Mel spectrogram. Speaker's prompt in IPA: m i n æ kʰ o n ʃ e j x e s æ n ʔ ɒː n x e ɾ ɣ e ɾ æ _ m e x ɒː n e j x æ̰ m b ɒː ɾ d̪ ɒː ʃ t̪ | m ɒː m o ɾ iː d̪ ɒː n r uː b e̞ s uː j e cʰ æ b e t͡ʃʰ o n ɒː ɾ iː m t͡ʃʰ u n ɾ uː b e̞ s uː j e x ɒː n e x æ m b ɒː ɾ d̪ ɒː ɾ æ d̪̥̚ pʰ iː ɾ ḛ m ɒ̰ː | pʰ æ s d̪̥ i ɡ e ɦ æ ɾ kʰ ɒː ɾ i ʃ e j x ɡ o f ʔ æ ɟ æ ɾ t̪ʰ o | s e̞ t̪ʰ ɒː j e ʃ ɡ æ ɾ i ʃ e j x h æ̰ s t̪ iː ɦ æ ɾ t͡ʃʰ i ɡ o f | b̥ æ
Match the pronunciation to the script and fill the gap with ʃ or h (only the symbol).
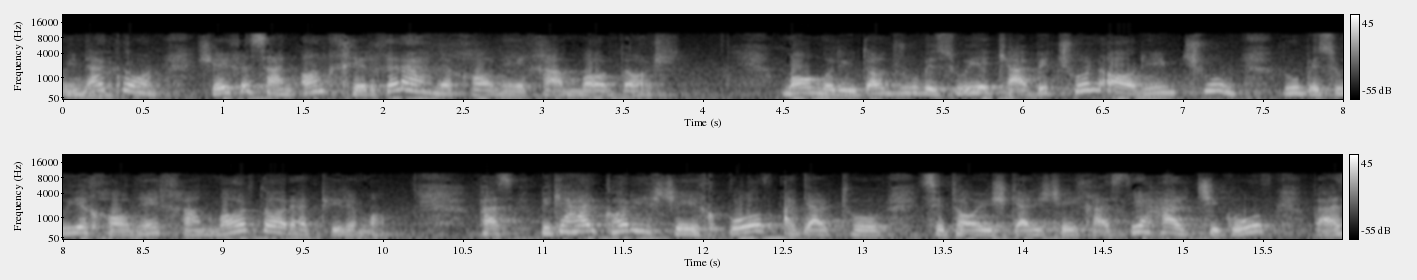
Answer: h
